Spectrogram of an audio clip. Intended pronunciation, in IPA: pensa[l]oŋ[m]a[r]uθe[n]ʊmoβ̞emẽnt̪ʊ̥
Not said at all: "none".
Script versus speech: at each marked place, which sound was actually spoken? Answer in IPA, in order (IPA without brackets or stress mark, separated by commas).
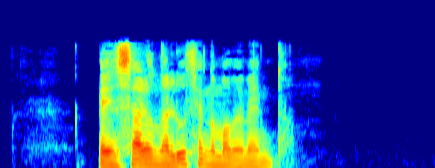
ɾ, n, l, n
